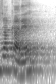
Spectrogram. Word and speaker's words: jacaré: Mas jacaré, vejam a última sílaba terminada em E, tá certo?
